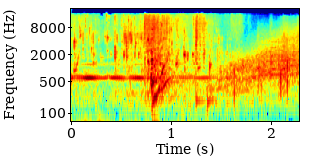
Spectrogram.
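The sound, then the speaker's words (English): Mop water ripples and trickles in a soft, bubbling swirl, with a brief splashy surge near the start and a faint sustained tone humming underneath; no one speaks. “Look once more into my magical mop water.”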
